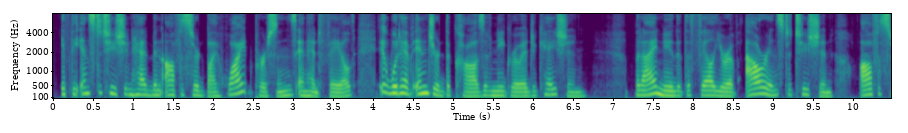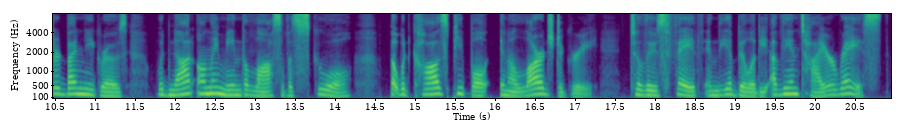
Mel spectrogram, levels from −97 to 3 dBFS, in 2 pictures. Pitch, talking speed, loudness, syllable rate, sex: 170 Hz, 170 wpm, -20 LUFS, 5.3 syllables/s, female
